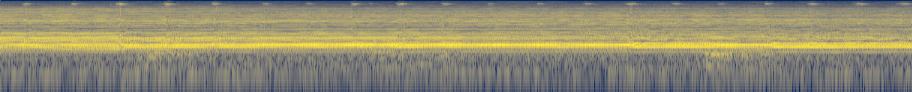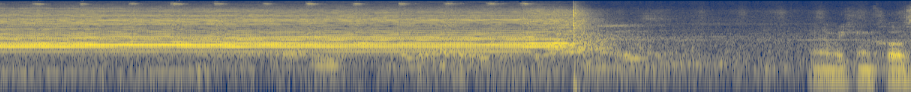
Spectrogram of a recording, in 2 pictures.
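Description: An electric hair clipper buzzes steadily and close while cutting a high fade, holding a dense droning hum for about ten seconds before switching off, followed by faint handling noises.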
